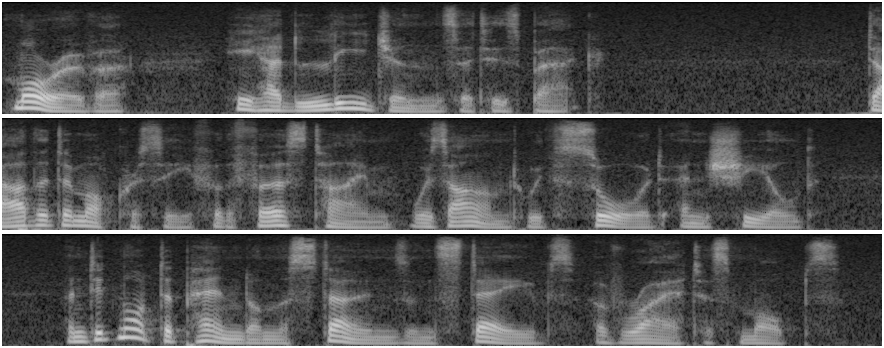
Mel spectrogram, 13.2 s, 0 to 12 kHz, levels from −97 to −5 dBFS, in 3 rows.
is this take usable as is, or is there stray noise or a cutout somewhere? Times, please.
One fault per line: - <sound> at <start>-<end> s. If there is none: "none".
none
